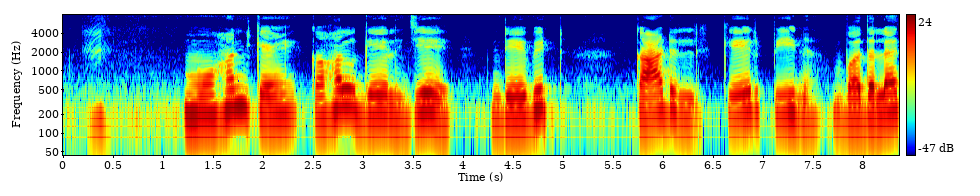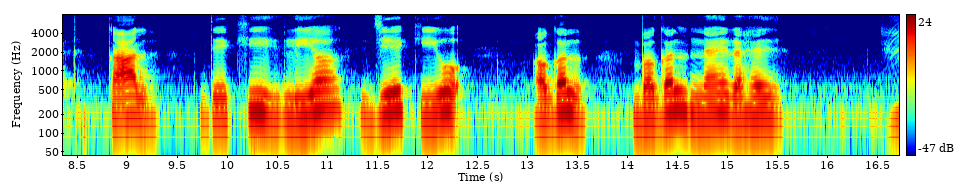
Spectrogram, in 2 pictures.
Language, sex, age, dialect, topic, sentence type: Maithili, female, 31-35, Bajjika, banking, statement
